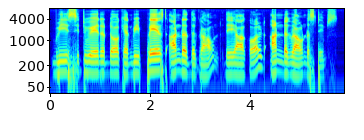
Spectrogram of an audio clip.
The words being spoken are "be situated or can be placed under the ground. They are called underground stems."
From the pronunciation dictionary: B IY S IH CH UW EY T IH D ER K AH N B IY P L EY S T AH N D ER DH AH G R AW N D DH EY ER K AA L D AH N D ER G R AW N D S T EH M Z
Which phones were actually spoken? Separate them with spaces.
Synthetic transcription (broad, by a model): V IY S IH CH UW EY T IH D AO K AH N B IY P L EY S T AH N D ER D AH G R AW N D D EY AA K AA L D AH N D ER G R AW N D S T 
